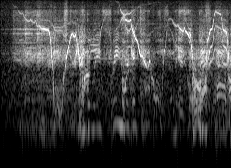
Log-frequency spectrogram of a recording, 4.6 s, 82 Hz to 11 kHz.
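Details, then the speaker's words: Vintage AM tube radio, unaligned, tuned near WABC 770 about 20 miles from New York City: high whistling squeals swoop over the station, caused by an unshielded converter tube; a shielded tube may be needed as the fix. "Okay, now the radio is still on at the moment, and you can hear that squeal. Okay, we want to eliminate that squeal."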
